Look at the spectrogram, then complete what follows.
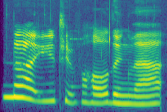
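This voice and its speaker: A woman with a fairly high voice chats to her viewers as she plays a game on stream. She takes her time, speaking at an unhurried pace. Her manner is playful and teasing, given to giggles. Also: expressive, darkish tone. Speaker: livestreamer, VTuber. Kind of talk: casual gaming stream chat with viewers.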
